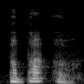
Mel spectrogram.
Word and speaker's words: baba'o: So you can see here, since this vertical bar follows the A, that means we're placing emphasis on this second syllable. So the first syllable is ba. It's unstressed. The second syllable has the accent marker, so we know we place emphasis there. So we say ba, and then o.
